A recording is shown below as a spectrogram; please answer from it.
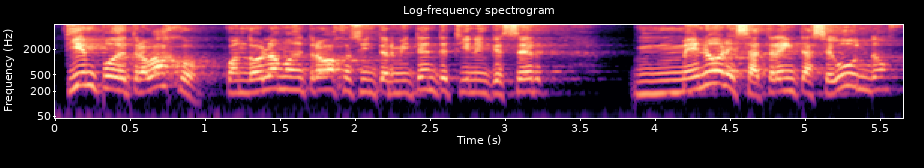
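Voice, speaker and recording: A man's voice: sits high, normal speed, a little mellow. A man giving an explanatory lecture as a fitness instructor, didactic and often checking that listeners follow. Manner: didactic, checking understanding with short tag questions. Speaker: fitness instructor teaching a class.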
